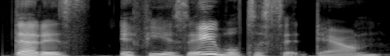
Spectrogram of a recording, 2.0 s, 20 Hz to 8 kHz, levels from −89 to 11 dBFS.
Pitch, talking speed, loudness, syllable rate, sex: 185 Hz, 275 wpm, -21 LUFS, 6.2 syllables/s, female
